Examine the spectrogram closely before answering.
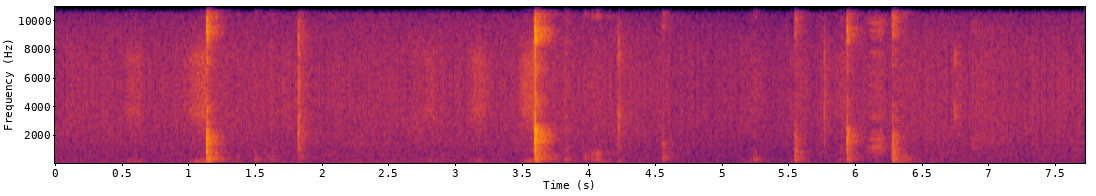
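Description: Kitchen knife cutting through a peeled daikon radish and knocking on a wooden cutting board. There are a few sharp knocks: one about a second in, a louder one about three and a half seconds in, and three quick ones a couple of seconds later.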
